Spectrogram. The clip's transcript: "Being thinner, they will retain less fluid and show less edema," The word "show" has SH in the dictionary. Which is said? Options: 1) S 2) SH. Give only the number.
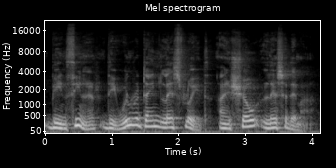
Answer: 2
